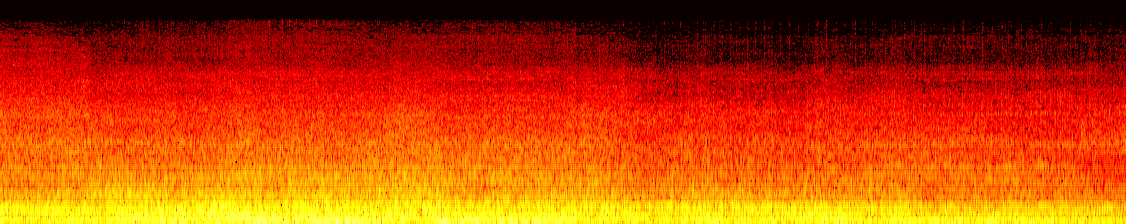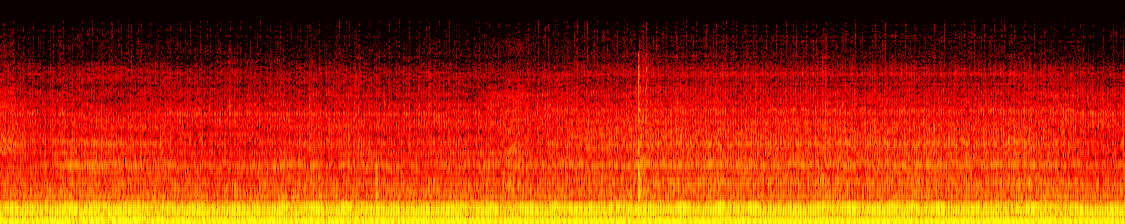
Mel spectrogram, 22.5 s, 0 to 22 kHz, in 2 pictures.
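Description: Honda CBR1000RR inline-four engine and wind noise as the motorcycle slows down, the noise fading over the first ten seconds or so, then the engine ticking over at low revs as the bike rolls to a stop on the shoulder. A single short click comes about three-quarters of the way through.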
